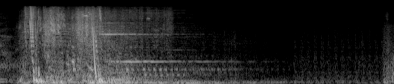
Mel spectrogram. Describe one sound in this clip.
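A bright victory chime rings out and fades.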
